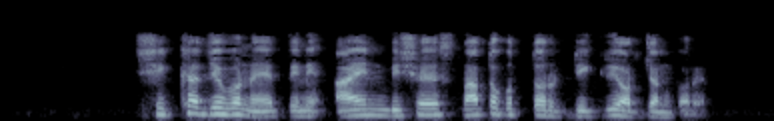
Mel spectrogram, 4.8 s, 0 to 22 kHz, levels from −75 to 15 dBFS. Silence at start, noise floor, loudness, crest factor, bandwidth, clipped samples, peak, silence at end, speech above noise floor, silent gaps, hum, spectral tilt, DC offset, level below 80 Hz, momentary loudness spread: 0.85 s; -74 dBFS; -18 LUFS; 20 dB; 8.4 kHz; under 0.1%; 0 dBFS; 0.45 s; 56 dB; none; none; -3.5 dB/octave; under 0.1%; -58 dBFS; 9 LU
